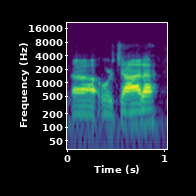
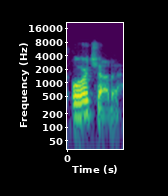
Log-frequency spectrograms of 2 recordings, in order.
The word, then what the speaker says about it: horchata: ones, but I'll be starting with the brewery Horchata, or Horchata, depending on how you want to pronounce it. But 7.2%. Someone correct him, please. It's Horchata.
